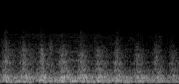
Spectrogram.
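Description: A Santa Fe passenger train headed for Chicago rolls steadily along the rails, a continuous low rumble with faint rhythmic clatter from the wheels, fairly loud, with no voices.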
